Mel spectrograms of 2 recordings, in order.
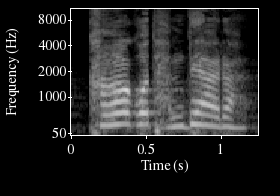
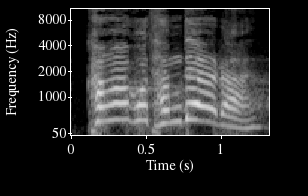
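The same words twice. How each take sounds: First: Said in the usual way. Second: Loud, higher commanding call; commanding proclamation. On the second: Retold or imitated. Preacher voicing God's command, loud and commanding. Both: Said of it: "계속 저에게 말씀하셨어요".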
